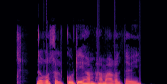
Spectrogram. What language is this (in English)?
Pashto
